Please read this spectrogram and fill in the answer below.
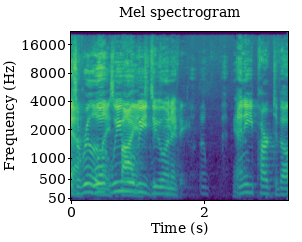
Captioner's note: overlapping chattering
